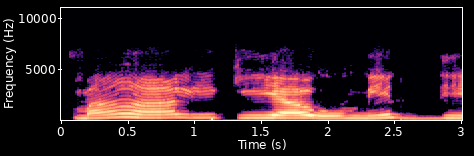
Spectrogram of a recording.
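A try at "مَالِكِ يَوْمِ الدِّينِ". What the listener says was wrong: Nah, masih tinggi. Diturunkan. Ya, masih naik, diturunkan.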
